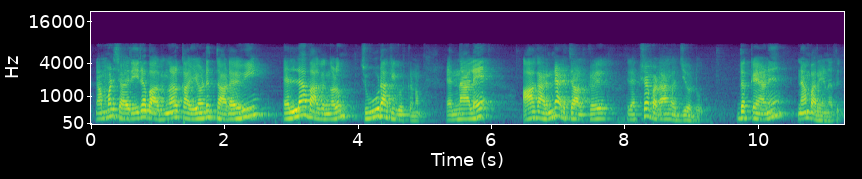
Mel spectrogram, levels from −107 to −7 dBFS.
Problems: background sounds at intervals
